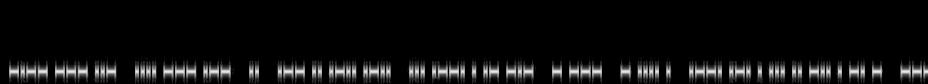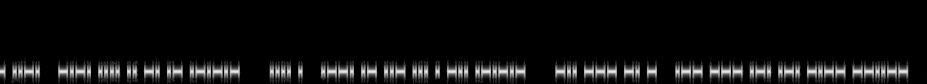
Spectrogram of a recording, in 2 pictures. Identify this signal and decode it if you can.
Morse code, heard as a keyed tone, about 42 wpm, 600 Hz. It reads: YOU HOW I WILL SPEAK TO THE PRESIDENT OF CHINA. HE PAUSED. DONT WORRY,
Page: Romanen Never af Ken Follet på engelsk.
